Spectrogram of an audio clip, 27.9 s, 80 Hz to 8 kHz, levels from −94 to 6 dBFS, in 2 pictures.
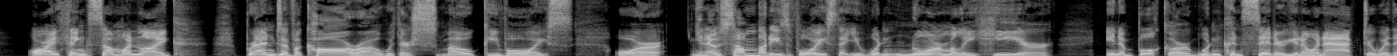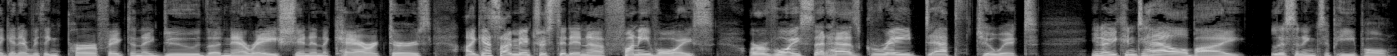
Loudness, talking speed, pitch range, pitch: -18 LUFS, 150 wpm, 120-160 Hz, 135 Hz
